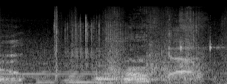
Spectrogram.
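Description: Cartoon background music with a seal character's short vocal sounds, rising and falling in pitch.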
